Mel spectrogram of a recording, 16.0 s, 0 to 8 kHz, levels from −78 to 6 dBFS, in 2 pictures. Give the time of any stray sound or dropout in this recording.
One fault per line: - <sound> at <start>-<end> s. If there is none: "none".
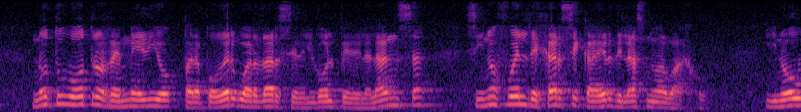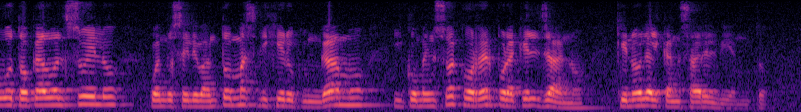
none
